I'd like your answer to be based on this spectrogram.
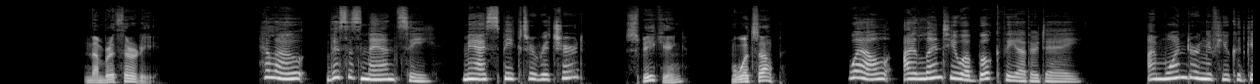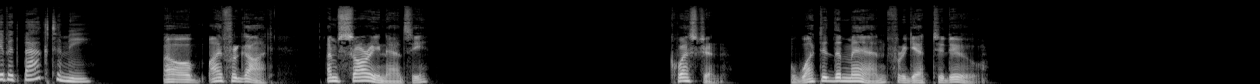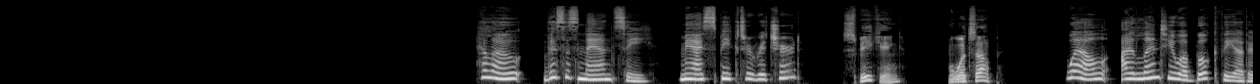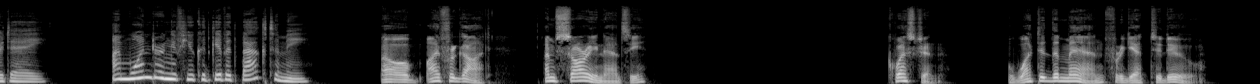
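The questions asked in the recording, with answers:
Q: What did the man forget to do?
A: Give Nancy's book back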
